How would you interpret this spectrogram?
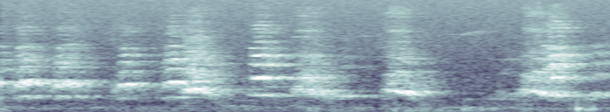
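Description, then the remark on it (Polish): Dogs barking outside the window, a steady run of short, high-pitched yelping barks repeating roughly every half second, moderately loud with no talking over them. “Czy nam się wydaje, czy tu psy szczekają?”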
